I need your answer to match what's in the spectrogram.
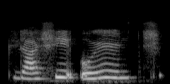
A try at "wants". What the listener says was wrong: উইন্স না ওয়ান্স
